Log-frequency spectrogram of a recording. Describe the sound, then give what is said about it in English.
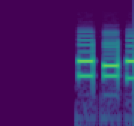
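A cell phone number being dialed in a conference room: three short, evenly spaced keypad beeps in quick succession after a moment of silence, clear, with no voices. “He dials a number and makes a call.”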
